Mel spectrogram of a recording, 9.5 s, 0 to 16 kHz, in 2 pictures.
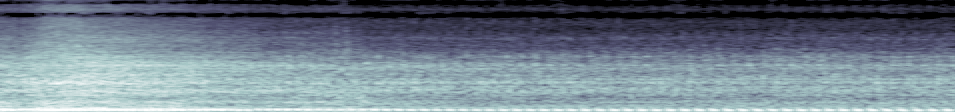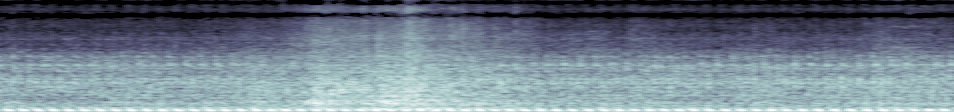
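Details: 2006 Yamaha Rhino 450 at low idle after oil added: steady tapping roughly three a second on the beat; owner thinks it kind of sounds better, possible engine knock, cause uncertain, rebuild planned.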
